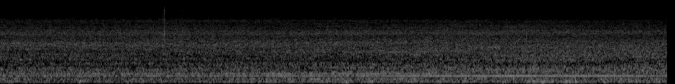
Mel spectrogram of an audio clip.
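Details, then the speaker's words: First-generation MG ZS EV with LFP battery, 4 years old, at its 4-year service: cooling fan runs while charging on a warm day, steady airy whoosh with a faint constant hum, no rubbing or rattle; normal. "Donc là, on va tout simplement tirer dessus le ventilo qui tourne, on l'entend bien, et tout le reste a l'air d'être ok."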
